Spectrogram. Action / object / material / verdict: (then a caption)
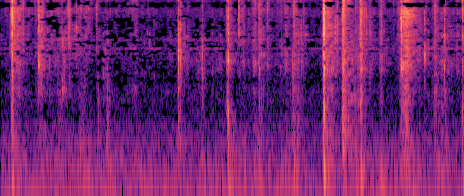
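scrape / solid soap bar / soap / none. An orange solid bar of soap is shaved with a box-cutter blade, flakes breaking off. Eleven short, dry, crisp scrapes and ticks, bright and quiet, are heard with soft faint scratching between them.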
